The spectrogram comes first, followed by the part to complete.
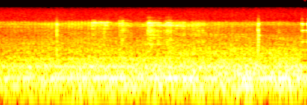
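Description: Steady low rumble with a constant low hum and a few faint clicks.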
